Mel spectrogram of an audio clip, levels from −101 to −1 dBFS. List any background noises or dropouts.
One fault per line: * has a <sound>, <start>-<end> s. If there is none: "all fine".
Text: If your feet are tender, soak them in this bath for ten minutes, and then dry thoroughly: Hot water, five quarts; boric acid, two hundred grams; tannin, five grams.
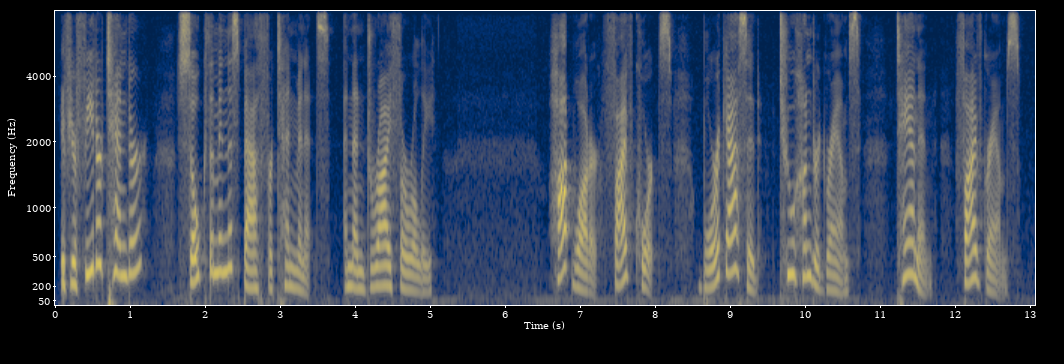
all fine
